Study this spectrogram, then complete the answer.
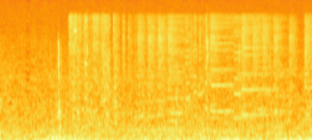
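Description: Bleepy electronic game music plays with quick chiptune notes.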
